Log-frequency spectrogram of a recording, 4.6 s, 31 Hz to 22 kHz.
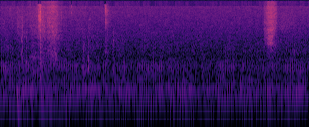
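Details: Four-month-old female British Shorthair kitten, filmed November 2019, rolling belly-up while eagerly chasing an LED pointer for the first time: a soft, steady, low rumbling purr throughout, with a few faint rustles and clicks.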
